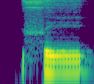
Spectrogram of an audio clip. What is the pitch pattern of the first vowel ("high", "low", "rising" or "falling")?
low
